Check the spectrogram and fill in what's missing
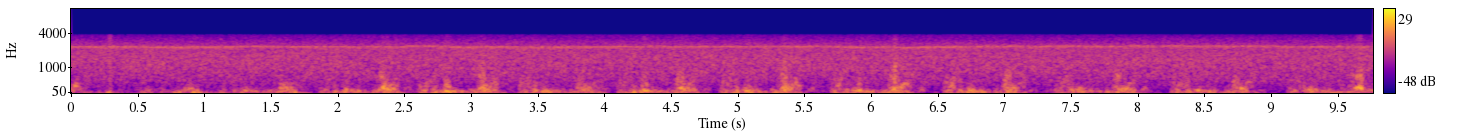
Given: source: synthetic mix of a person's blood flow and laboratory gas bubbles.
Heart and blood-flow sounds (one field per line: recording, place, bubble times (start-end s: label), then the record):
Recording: Doppler ultrasound of blood flow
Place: precordium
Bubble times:
no bubbles
From the record:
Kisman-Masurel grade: 000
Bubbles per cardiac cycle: 0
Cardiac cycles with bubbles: 0%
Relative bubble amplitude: no bubbles discernible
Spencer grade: 0 (complete lack of bubble signals)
